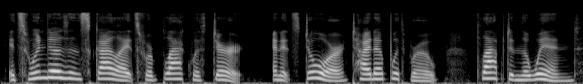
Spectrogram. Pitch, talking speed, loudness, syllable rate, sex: 225 Hz, 195 wpm, -18 LUFS, 4.6 syllables/s, female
